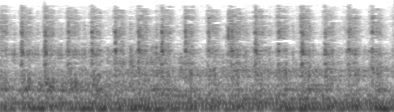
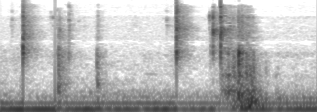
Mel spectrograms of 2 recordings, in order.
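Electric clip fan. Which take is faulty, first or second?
second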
